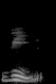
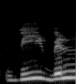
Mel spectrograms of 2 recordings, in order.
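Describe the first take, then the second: First: It is said as one short syllable. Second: It is said as two full words. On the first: The speaker calls it right. "जैसे व्हील पढ़ते हैं ना" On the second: The speaker calls it wrong. "वी विल नहीं पढ़ेंगे"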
